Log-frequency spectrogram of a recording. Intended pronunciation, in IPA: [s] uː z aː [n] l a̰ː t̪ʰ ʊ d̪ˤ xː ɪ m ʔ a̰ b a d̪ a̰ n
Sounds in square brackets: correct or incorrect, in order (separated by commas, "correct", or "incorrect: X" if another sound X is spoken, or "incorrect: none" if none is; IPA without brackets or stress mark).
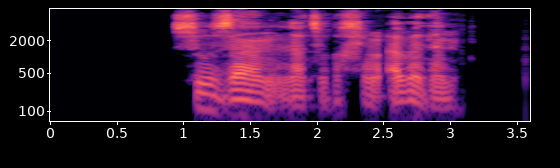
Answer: correct, correct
